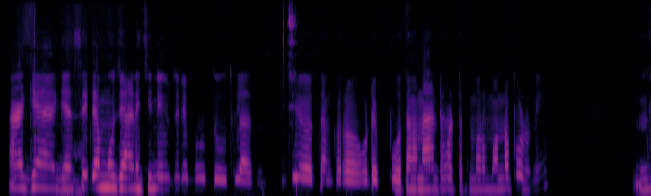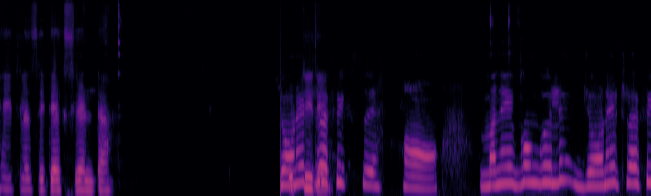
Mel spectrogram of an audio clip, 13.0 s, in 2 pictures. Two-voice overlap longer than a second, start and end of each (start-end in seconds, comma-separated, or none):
none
